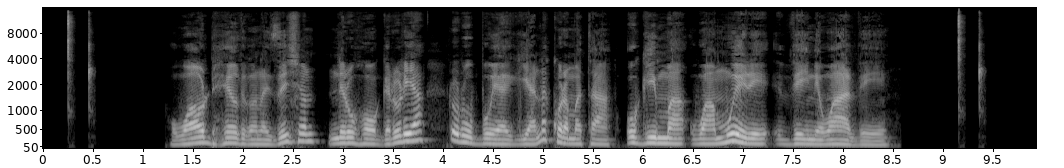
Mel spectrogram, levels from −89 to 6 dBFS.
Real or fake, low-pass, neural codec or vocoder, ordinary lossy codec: real; 14.4 kHz; none; AAC, 48 kbps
